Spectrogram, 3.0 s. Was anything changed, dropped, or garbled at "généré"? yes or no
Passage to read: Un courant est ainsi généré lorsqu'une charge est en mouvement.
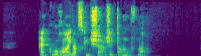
yes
